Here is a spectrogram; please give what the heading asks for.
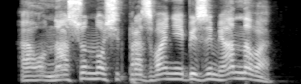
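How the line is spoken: Whispered. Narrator (Russian): прошептал эйст

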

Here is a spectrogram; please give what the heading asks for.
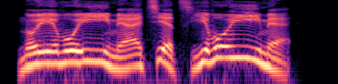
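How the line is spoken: Roaring. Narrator (Russian): Взревел Фавхард

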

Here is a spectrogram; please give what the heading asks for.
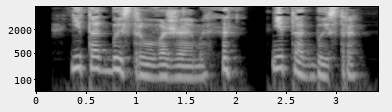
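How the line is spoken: Laughing. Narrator (Russian): рассмеялась она

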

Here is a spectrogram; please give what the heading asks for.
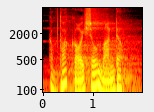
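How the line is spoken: Ominous whisper. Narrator (Vietnamese): một lời nói thì thầm bay theo gió

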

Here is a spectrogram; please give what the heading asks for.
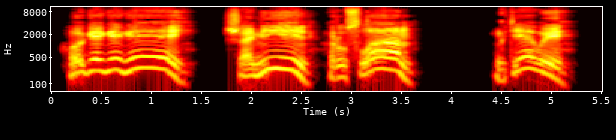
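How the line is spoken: Loud call, hand cupped. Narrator (Russian): приложив к рту ладонь, громко закричал

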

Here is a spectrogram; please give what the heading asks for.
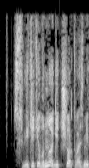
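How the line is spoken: Shouted. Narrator (Russian): крикнул Раттлидж

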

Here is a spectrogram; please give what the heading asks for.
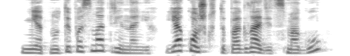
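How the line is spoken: Mock-angry. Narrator (Russian): притворно-сердито уточнила Анина мама

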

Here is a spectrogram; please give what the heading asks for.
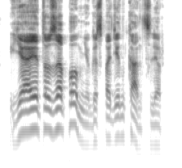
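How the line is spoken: Dry. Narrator (Russian): сухо промолвил

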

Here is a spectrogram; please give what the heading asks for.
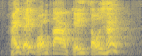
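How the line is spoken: Shout from behind. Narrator (Vietnamese): tiếng quát lên

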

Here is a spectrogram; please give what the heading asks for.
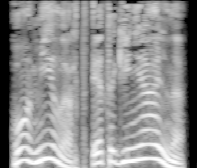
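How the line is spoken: Exclamation. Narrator (Russian): воскликнула Эмма

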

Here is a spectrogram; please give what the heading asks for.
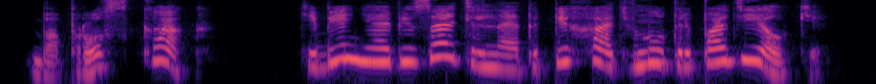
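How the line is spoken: Pitying squeak. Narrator (Russian): Сжалившись надо мной, пискнула Мика

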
